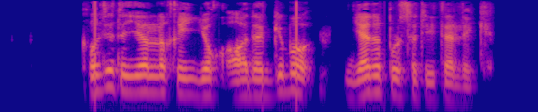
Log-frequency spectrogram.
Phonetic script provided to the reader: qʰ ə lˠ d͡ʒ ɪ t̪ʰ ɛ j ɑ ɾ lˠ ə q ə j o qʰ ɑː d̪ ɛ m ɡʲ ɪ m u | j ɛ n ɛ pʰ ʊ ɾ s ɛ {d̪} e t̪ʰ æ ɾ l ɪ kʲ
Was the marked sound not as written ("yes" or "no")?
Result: yes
